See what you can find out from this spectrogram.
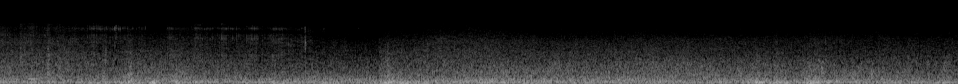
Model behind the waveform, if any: none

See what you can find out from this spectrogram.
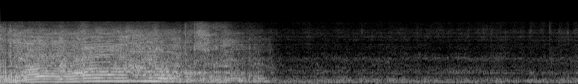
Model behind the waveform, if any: codec, SNAC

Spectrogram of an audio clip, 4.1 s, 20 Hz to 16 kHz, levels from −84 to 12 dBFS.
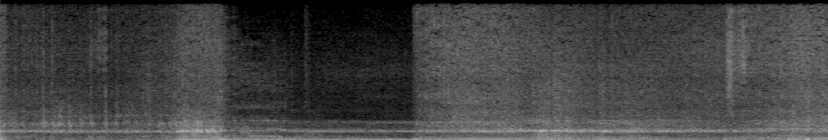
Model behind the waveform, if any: codec, SNAC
